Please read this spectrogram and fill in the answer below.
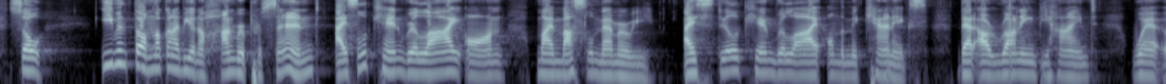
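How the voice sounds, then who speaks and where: A German-accented woman, a vocal coach, talking casually to camera about singing. She speaks in a chatty, looping way, restarting and repeating words and tagging her points with quick "right?" checks. English is her second language, and it shows in her phrasing. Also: sits low.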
